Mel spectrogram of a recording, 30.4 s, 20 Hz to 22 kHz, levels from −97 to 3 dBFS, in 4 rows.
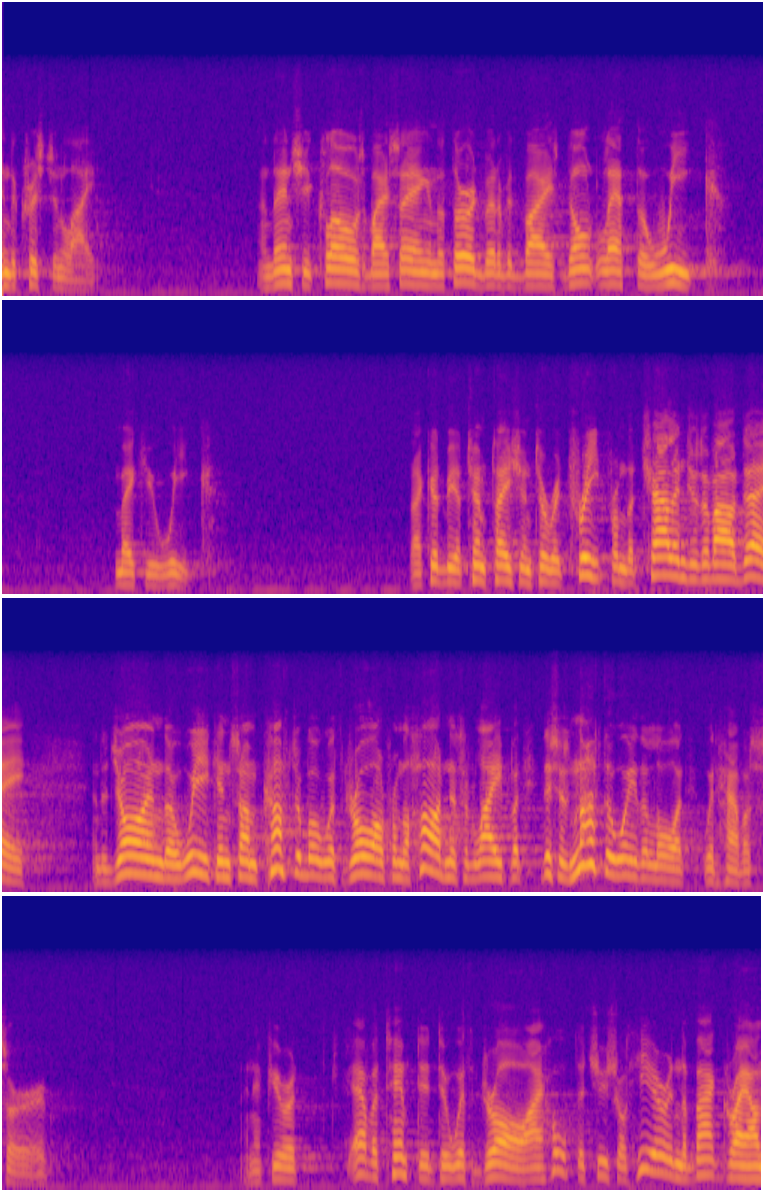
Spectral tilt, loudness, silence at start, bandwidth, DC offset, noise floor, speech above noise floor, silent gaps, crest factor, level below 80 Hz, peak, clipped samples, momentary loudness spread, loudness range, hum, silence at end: -7.5 dB/octave; -22 LUFS; 0 s; 10 kHz; under 0.1%; -58 dBFS; 36 dB; none; 18 dB; -60 dBFS; -4 dBFS; under 0.1%; 14 LU; 14 LU; none; 0 s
